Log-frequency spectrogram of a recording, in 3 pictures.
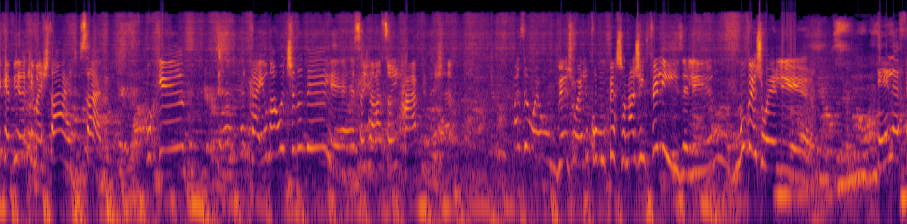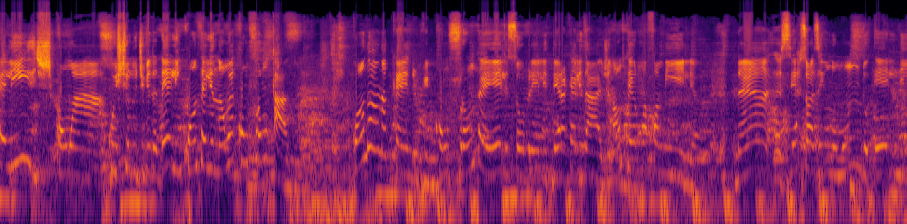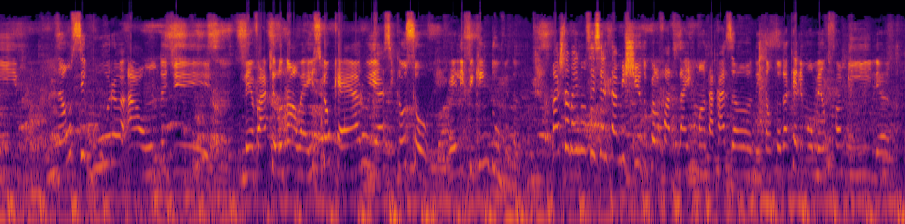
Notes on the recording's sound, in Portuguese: diretamente do Booze Bar, na Lapa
